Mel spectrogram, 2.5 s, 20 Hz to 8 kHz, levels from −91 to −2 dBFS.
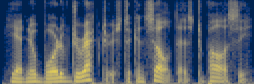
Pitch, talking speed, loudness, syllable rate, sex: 130 Hz, 260 wpm, -22 LUFS, 6.5 syllables/s, male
